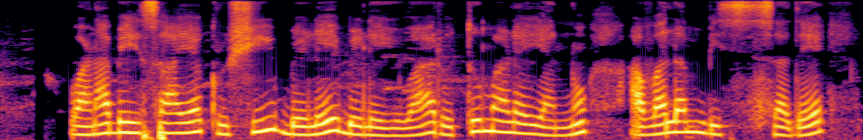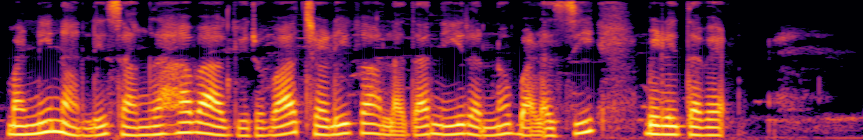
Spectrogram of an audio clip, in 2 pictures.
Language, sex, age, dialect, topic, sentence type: Kannada, female, 18-24, Mysore Kannada, agriculture, statement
